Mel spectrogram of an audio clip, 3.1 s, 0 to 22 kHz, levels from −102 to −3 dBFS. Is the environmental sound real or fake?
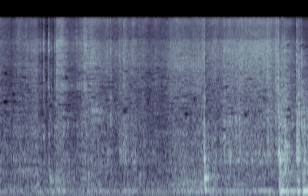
real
